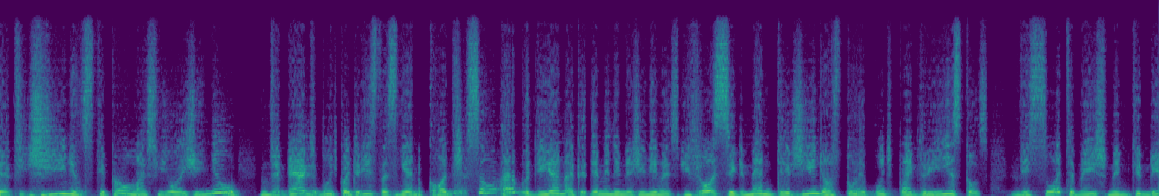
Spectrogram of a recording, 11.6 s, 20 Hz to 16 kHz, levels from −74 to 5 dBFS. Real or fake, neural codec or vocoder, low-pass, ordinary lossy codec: fake; codec, 44.1 kHz, 0.9 kbps, DAC; 14.4 kHz; AAC, 96 kbps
